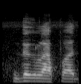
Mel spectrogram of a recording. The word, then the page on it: diglapla: di.gla.pla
